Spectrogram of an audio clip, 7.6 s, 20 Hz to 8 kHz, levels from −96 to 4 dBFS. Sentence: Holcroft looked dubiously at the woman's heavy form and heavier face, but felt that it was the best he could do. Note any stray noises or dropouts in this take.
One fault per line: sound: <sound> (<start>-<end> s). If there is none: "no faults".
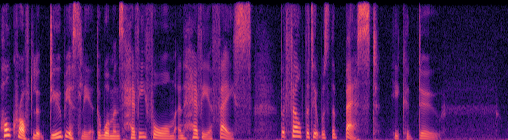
no faults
